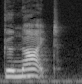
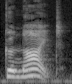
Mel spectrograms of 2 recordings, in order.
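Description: The two takes are said the same way.

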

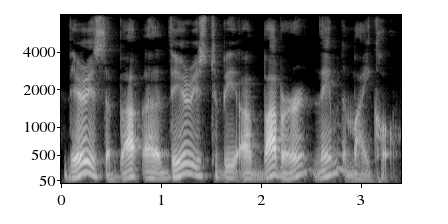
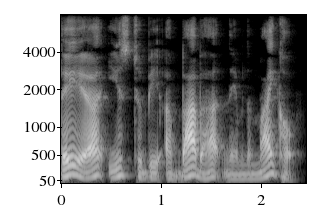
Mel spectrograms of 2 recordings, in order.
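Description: First: The sentence is said in an American accent. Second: The sentence is said in a British accent. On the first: "美式发音是" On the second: "这就是英式发音"

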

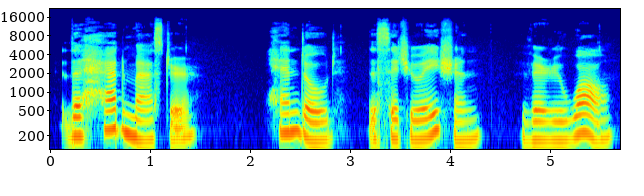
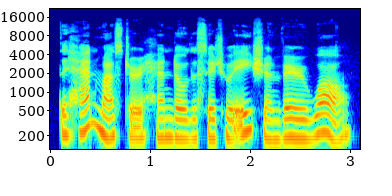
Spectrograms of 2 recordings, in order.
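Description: First: The sentence is read more slowly. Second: The sentence is read at normal speed. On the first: "再读一遍慢一点的" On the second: "我会先读一遍正常语速的"

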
